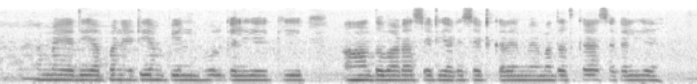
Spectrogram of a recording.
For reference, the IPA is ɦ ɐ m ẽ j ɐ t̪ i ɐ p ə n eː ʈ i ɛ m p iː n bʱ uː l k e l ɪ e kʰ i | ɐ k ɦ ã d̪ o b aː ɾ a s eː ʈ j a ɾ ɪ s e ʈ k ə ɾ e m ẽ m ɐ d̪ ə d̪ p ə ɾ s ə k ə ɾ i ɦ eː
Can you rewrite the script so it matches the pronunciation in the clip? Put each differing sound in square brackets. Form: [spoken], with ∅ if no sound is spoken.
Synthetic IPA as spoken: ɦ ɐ m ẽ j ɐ [d̪] i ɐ p ə n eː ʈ i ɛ m p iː n bʱ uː l k e l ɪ e [k] i | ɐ [∅] ɦ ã d̪ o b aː ɾ a s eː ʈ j a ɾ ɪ s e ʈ k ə ɾ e m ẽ m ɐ d̪ ə d̪ [k] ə ɾ s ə k ə [l] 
